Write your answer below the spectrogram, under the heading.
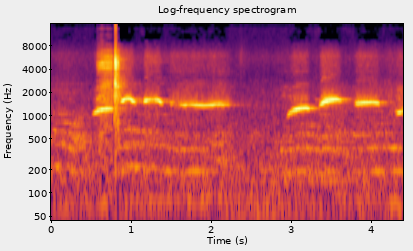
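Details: Pet parrot indoors, said to wolf whistle and whistle the marching song from Bridge on the River Kwai, gives two phrases of clear whistled notes, each rising sharply then held level, with a brief sharp click early on.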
